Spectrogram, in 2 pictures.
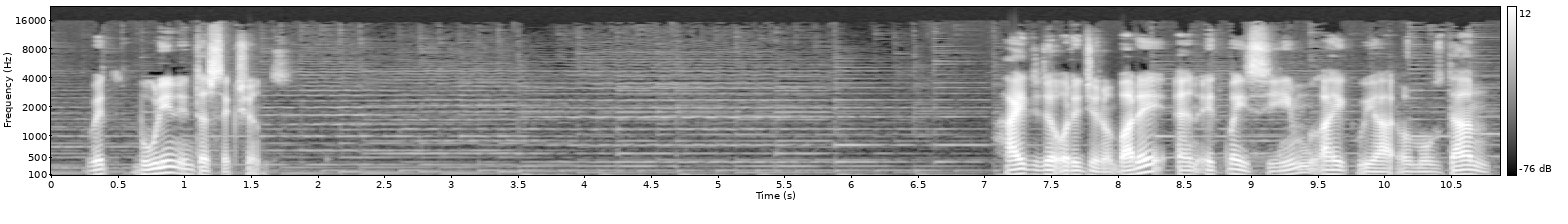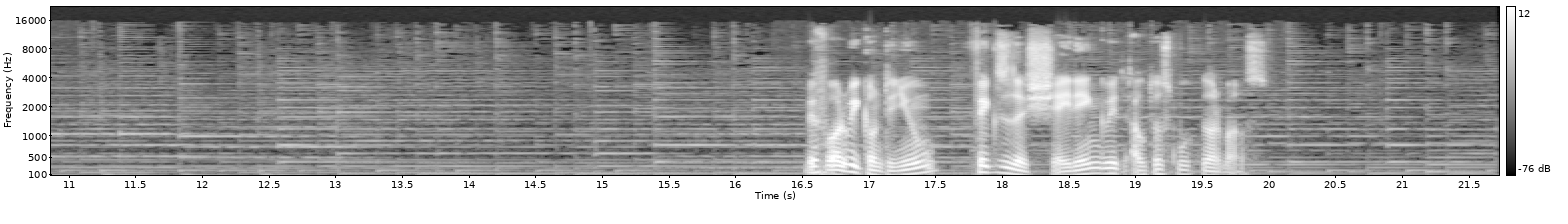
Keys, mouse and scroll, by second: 1.9-3.1 drag, 6.7 click, 7.0 KP_0, 7.0 Return, 10.0 click, 12.6 space, 12.7 space, 16.0 middle click, 19.0 click, 20.1 click, 20.6 click.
